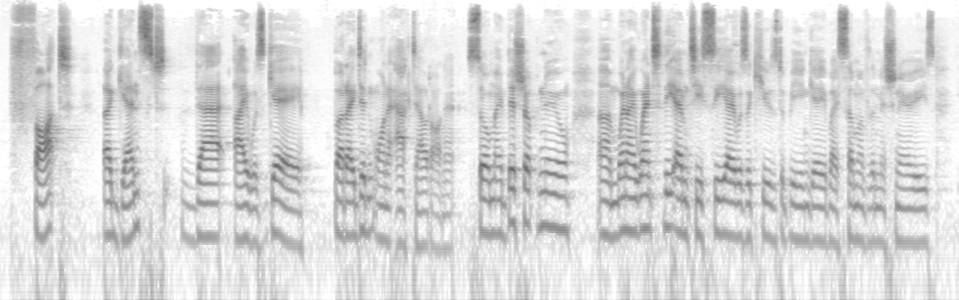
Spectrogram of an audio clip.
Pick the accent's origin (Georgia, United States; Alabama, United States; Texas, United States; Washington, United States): Washington, United States; Seattle; I was born and raised in the Seattle, Washington area, and I am 35 years old.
